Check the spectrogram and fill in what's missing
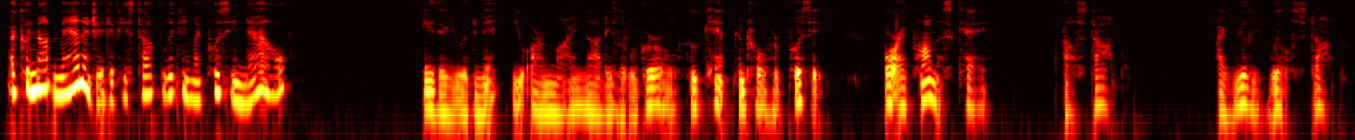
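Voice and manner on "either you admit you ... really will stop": low stern man voice. Acted. John's low threat.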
